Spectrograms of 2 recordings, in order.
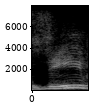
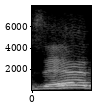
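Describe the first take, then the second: First: The letter is said the American way, zee. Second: The letter is said the Canadian way, zed.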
